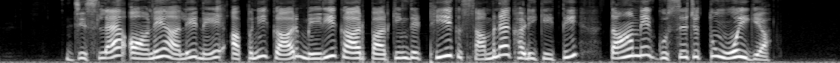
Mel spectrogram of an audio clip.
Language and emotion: Dogri, angry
